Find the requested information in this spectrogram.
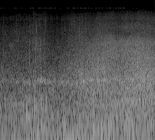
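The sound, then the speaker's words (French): Icy wind blowing in a steady, full roar that swells slightly louder toward the end, with no pause. “Il faut qu'on protège le petit de ce vent glacial.”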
